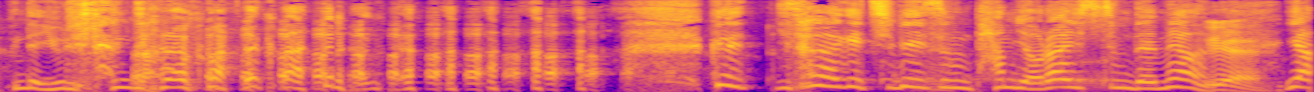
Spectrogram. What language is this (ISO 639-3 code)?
kor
